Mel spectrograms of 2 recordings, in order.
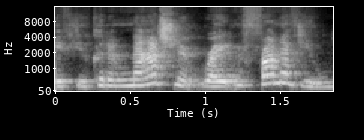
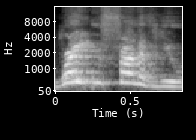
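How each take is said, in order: First: Said in the usual way. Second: "right in front of you" pitched high and louder, leaning on "right"; "right in front of you" lifted and stronger than the first time; emphatic repeat. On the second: Shown as a demonstration. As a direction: push "right in front of you" up and out, landing hard on "right".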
